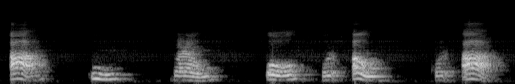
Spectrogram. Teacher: ये स्वर जीव के पीछे के भाग से बोले जाते हैं, इसलिए इन्हें पश्च स्वर कहा जाता है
